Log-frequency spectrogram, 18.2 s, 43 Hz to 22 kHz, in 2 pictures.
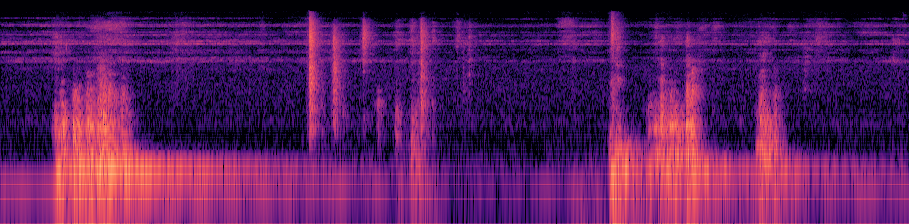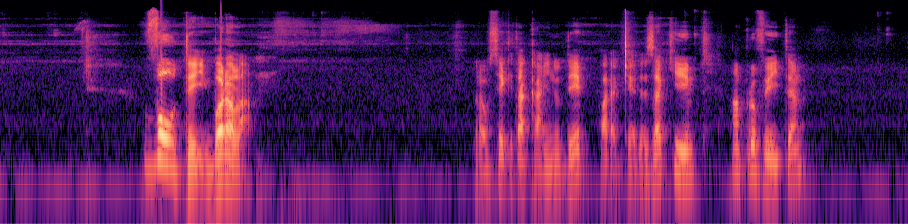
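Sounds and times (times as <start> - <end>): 
steady low hum: 0.0 - 15.8
door creaking and scraping while being closed: 0.5 - 4.7, 5.6 - 9.3
speech: 10.6 - 11.7, 13.9 - 17.2.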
